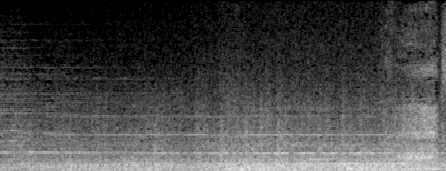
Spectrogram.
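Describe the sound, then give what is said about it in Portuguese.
A train sound effect: a steady, loud mechanical rumble with a faint whining hum, swelling slightly louder partway through. It is continuous, with no voices. “Saia do meu trem!”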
